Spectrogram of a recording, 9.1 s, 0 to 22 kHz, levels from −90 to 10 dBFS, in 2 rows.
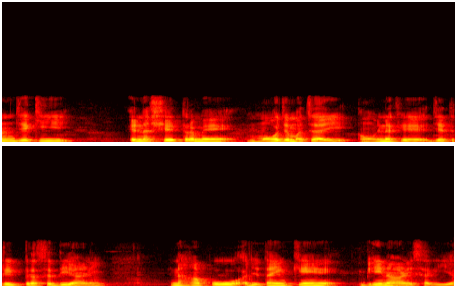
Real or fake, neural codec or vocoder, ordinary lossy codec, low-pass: real; none; none; 7.2 kHz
